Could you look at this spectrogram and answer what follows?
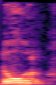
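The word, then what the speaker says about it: door: यहाँ पे भी एक्सेप्शंस है, देखिए डबल ओ के बाद आर है लेकिन इसका साउंड होता है डोर, ओ का साउंड होता है ओ।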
